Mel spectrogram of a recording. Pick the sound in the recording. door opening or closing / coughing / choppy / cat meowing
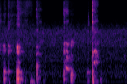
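coughing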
